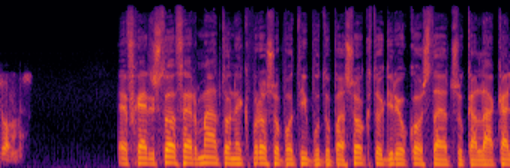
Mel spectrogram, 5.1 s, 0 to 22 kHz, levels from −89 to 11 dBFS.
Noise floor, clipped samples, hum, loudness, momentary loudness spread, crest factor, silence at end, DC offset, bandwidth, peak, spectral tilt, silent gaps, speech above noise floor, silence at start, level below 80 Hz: -65 dBFS; under 0.1%; none; -17 LUFS; 5 LU; 16 dB; 0 s; under 0.1%; 19 kHz; -2 dBFS; -5 dB/octave; none; 48 dB; 0 s; -46 dBFS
